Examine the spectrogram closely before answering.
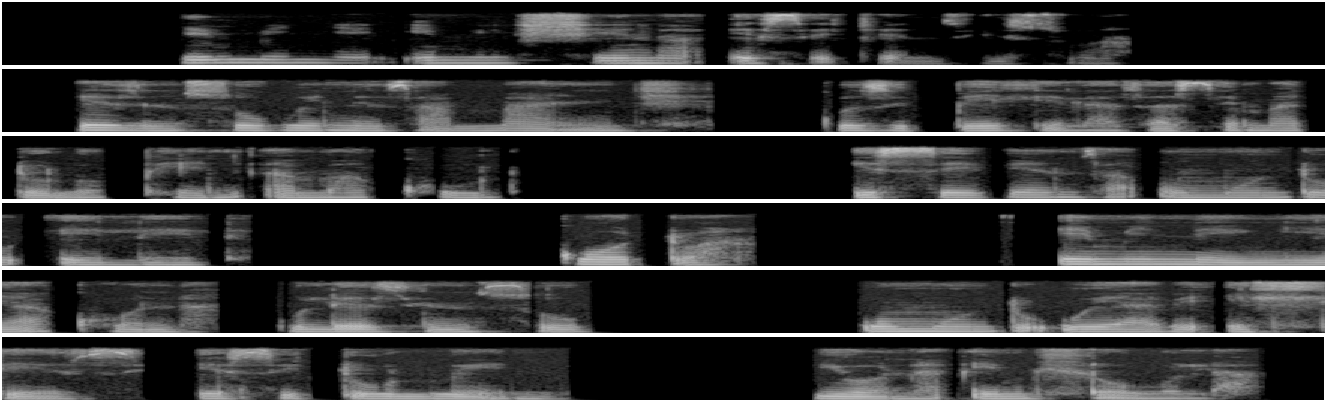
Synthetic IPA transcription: emiɲɛʔimiʃinaʔɛsɛ̰t͡ʃʼend͡zʱiswa | ezint͡sʼuɣwiniza̰mand͡ʒʱɛ | ɣuzib̥ʱɛɮɛlazasɛmad̥ʱɔlɔpʰeniʔa̰makʰulu | isɛβɛnd͡zʱa̰ʔumuntʼuɛlɛlɛ | ɣɔd̥ʱwa | emineŋijakʰɔnaɣulḛzint͡sʼuɣu | umuntʼṵʔujaβɛʔɛɬeziesitʼulweni | jɔnaʔim̩ɬɔ̰ːla

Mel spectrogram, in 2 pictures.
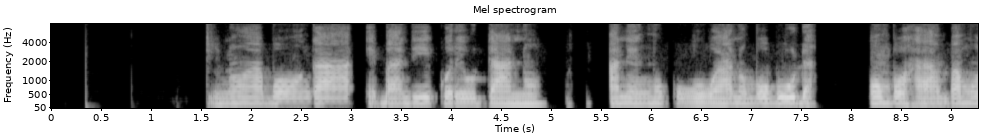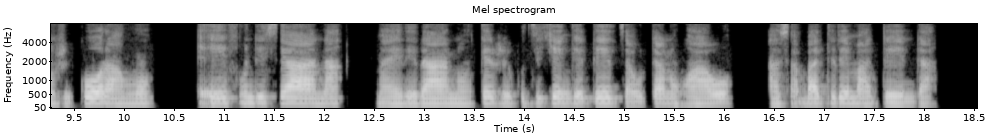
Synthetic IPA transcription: tḭno̞aɓoŋɡaḛɓandiko̞ɾe̞utaːno̞ | ane̞mukuowaːno̞mbo̞ɓuɗa | ombo̞ɦambamuʐiko̞ɾʔamo | ḛifundiseana | mae̞ɾe̞ɾano̞ke̞ʐe̞kud͡zit͡ʃe̞ŋɡe̞te̞d͡zautano̞ɦwawo̞ | asa̰ɓatiɾe̞mate̞ːnda

